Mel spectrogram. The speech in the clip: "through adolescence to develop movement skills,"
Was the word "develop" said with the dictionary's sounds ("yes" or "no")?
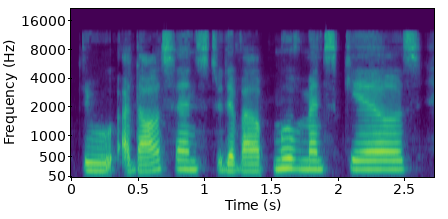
yes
